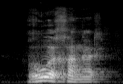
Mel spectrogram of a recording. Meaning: helmsman
- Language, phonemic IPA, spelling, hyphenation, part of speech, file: Dutch, /ˈrurɣɑŋər/, roerganger, roer‧gan‧ger, noun, Nl-roerganger.ogg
